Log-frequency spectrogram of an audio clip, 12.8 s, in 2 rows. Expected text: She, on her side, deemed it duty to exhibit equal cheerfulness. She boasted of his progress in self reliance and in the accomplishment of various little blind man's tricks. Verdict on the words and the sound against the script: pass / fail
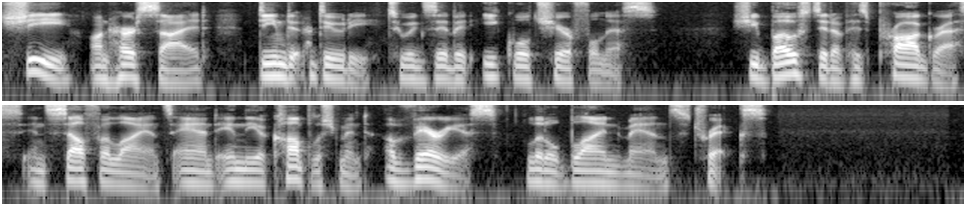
pass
